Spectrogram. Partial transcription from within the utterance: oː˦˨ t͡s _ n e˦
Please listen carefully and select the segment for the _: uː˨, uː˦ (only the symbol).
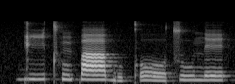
uː˦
